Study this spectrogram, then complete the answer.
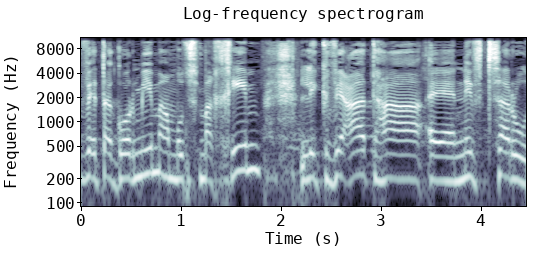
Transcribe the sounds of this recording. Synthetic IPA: vet̪haɡoɾmimhamut͡smaχimlekviʕat̪hanivt͡saɾu

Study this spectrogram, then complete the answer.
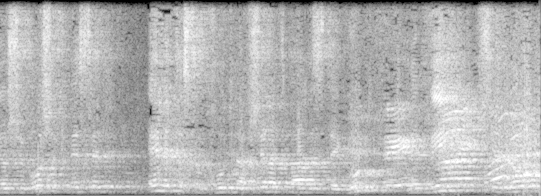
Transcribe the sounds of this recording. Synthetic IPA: joʃevʁoʃaknese̞t̪ | elet̪asamχutleafʃe̞ʁatbaalist̪ajɡut̪meviʃelo̞

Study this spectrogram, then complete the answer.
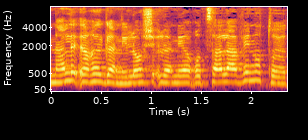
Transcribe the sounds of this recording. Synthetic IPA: naleʔʁeɡaːniloʃaniʁot͡saleɦavino̞tojo

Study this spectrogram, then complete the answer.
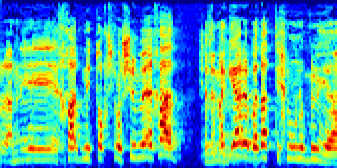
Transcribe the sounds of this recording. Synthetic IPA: lanieχad̪mit̪o̞χʃlo̞ʃimveːχad̪ | ʃezemaɡialevad̪at̪ːiχnunbnija

